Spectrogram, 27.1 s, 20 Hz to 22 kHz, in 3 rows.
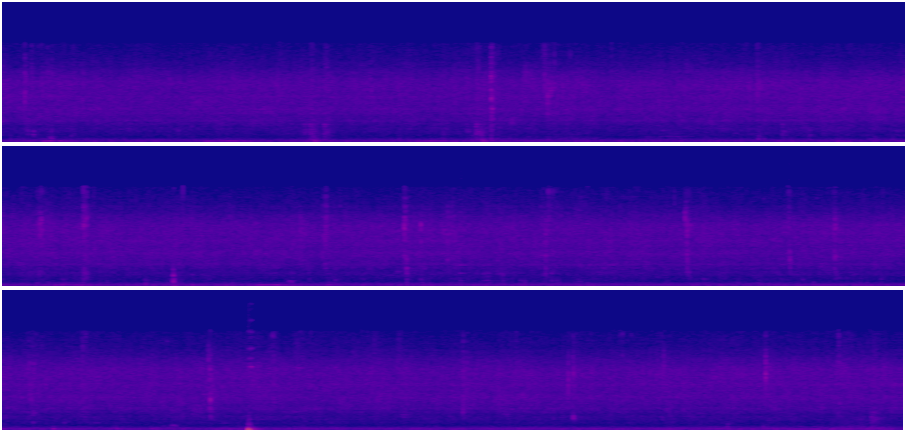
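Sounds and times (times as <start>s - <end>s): food sizzling in a pan: 5.2s - 20.0s.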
